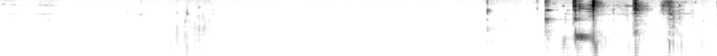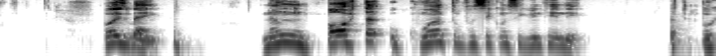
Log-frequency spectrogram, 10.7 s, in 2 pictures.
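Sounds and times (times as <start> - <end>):
person drinking water: 1.2 - 1.7, 3.7 - 5.3
speech: 6.2 - 6.8, 7.4 - 9.8, 10.4 - 10.7.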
